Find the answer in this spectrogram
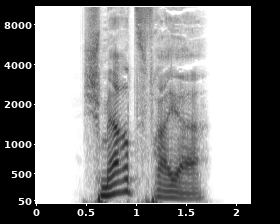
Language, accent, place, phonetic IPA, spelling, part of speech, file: German, Germany, Berlin, [ˈʃmɛʁt͡sˌfʁaɪ̯ɐ], schmerzfreier, adjective, De-schmerzfreier.ogg
- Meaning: 1. comparative degree of schmerzfrei 2. inflection of schmerzfrei: strong/mixed nominative masculine singular 3. inflection of schmerzfrei: strong genitive/dative feminine singular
